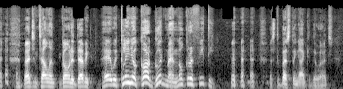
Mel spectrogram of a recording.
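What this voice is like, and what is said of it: Put-on Providence, Rhode Island accent. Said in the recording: “That's my Providence, Rhode Island accent.”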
